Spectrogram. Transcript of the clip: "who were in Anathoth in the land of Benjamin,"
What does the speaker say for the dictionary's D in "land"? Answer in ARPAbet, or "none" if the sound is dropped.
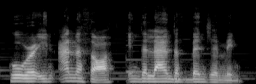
D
